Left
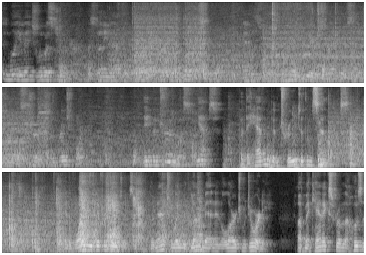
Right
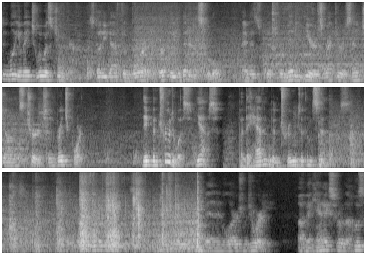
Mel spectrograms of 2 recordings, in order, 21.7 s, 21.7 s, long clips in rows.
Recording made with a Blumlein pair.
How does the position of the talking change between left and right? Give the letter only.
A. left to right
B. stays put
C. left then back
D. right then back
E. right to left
E.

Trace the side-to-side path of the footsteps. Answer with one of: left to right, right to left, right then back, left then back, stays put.
left then back.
